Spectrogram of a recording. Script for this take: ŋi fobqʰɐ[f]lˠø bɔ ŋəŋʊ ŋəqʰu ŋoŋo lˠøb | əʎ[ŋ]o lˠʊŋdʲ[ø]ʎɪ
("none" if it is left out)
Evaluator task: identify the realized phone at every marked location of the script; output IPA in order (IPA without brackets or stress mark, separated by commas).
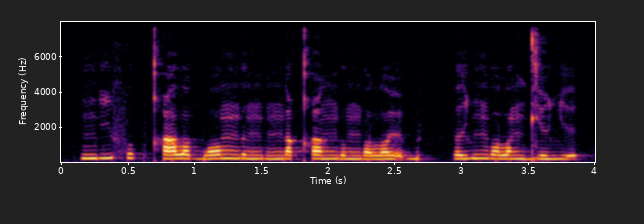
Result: none, ŋ, ø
